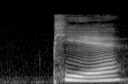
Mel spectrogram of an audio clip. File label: "pie3", Mandarin pinyin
